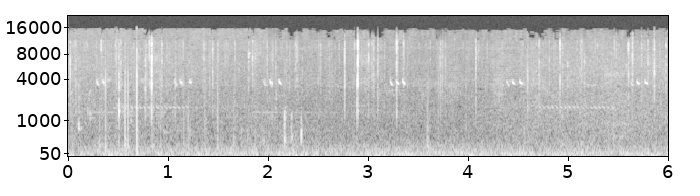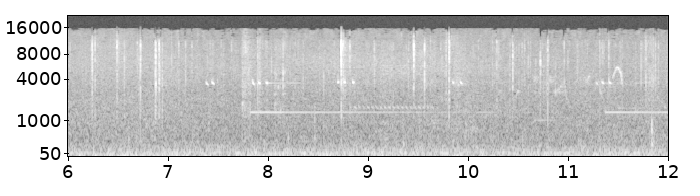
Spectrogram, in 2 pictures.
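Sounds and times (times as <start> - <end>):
sharp clicks and crackles: 0.0 - 12.0
faint trill: 7.4 - 12.0
thin whistle-like tone: 7.4 - 12.0.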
